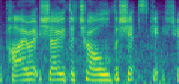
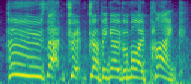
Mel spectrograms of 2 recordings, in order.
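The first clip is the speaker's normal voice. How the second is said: jeering; 7 semitones higher than usual. Acted. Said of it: "jeered Hank Chief".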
